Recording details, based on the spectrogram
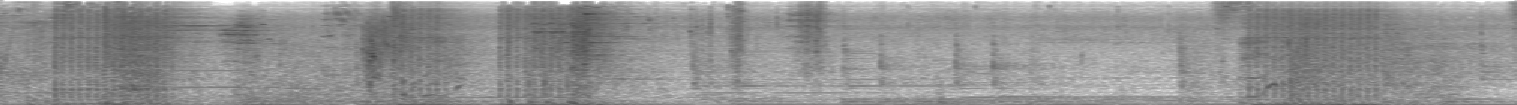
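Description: Rapid gunfire bursts from Gunfire Reborn, a first-person shooter, crackle in dense volleys near and loud, easing off midway before another heavy burst near the end.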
